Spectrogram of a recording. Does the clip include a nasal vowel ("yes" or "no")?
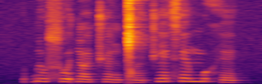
yes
